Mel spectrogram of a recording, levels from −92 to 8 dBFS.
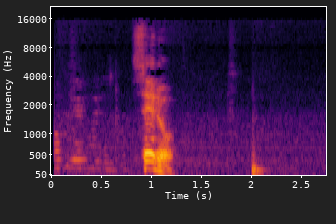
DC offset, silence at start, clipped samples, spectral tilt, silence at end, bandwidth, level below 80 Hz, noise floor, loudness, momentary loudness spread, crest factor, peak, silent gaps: under 0.1%; 0.05 s; under 0.1%; -5.5 dB/octave; 0.65 s; 15.5 kHz; -50 dBFS; -55 dBFS; -15 LUFS; 25 LU; 18 dB; -2 dBFS; none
